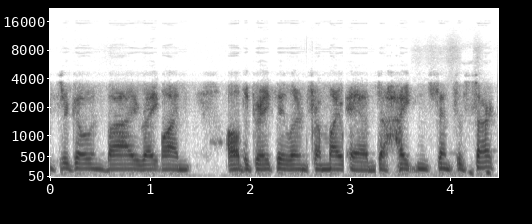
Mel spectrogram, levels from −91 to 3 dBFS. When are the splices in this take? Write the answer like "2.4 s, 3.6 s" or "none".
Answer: 1.1 s, 2.2 s, 2.9 s, 3.2 s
